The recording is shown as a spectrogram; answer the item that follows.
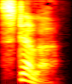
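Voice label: "stellar", British English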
